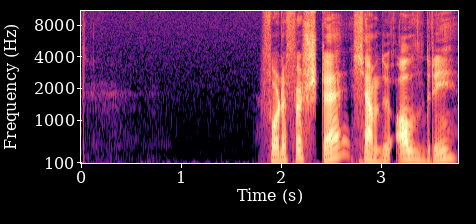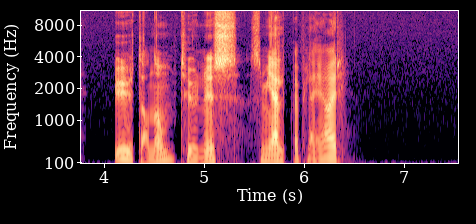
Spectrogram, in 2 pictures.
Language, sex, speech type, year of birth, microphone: Norwegian, male, read, 1983, Sennheiser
